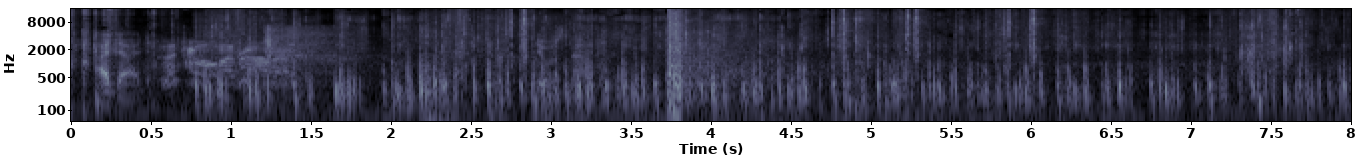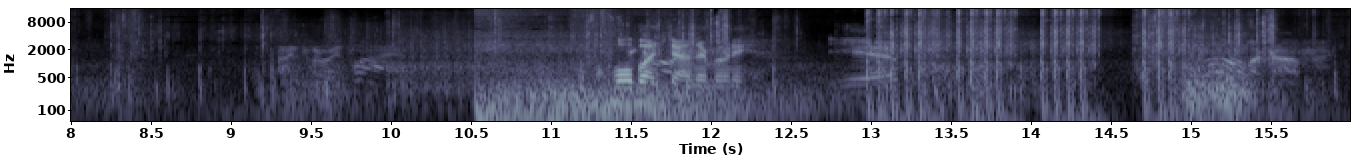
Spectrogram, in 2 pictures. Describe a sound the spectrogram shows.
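Footsteps patter on stone.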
